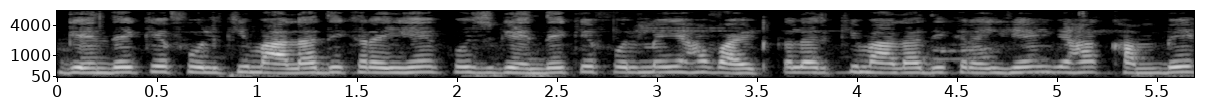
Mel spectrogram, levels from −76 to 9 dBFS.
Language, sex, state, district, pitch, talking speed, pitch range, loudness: Hindi, female, Chhattisgarh, Rajnandgaon, 235 Hz, 255 wpm, 225-245 Hz, -18 LUFS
